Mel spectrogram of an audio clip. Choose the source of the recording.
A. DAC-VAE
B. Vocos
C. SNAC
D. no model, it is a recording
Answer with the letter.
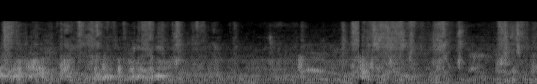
B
